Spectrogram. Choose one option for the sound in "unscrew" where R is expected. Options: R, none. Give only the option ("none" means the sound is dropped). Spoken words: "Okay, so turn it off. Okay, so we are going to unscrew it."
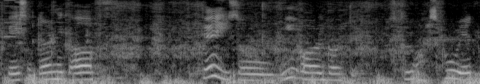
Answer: none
